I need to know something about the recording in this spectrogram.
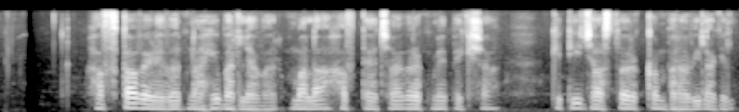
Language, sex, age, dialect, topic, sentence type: Marathi, male, 25-30, Standard Marathi, banking, question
